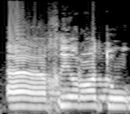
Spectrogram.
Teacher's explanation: خا کو حلق سے نکالنا ہے اور منہ بھر کے پڑھنا ہے، اور ساتھ میں را کو بھی منہ بھر کے پڑھنا ہے۔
